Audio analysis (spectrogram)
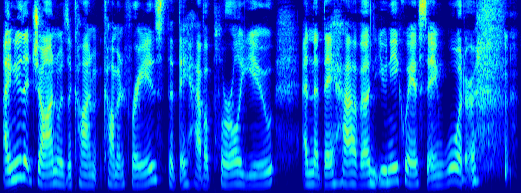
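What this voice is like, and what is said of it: Weak attempt at Philadelphia accent. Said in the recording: “the Philly accent ... that was my bad attempt at that”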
